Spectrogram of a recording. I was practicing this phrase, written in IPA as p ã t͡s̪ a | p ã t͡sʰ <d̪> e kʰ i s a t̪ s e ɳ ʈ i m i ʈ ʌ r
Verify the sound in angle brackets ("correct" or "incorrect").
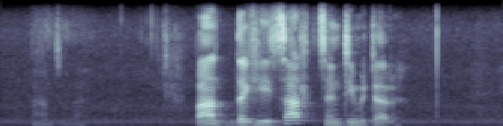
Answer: correct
